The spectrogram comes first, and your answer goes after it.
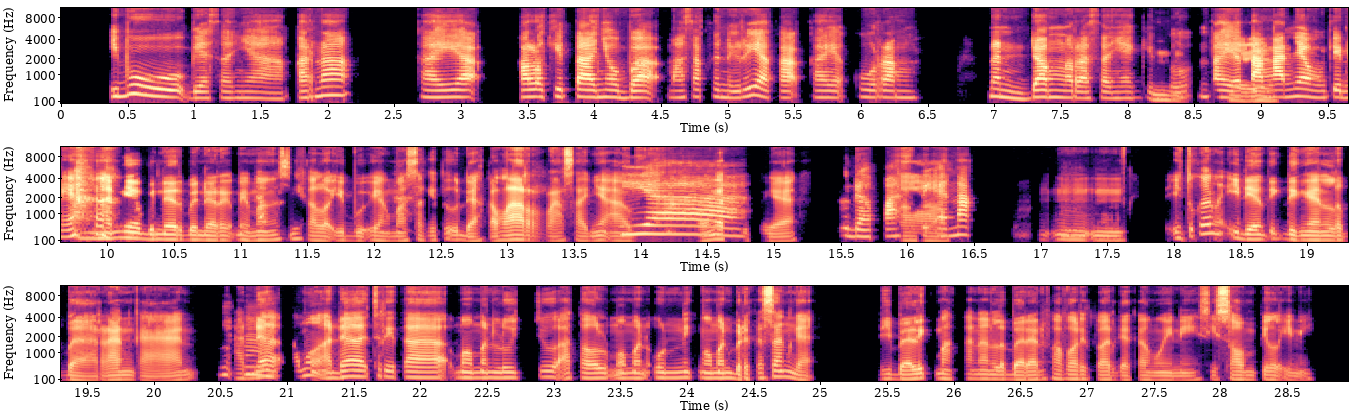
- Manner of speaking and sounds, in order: laugh
- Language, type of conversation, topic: Indonesian, podcast, Apa saja makanan khas yang selalu ada di keluarga kamu saat Lebaran?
